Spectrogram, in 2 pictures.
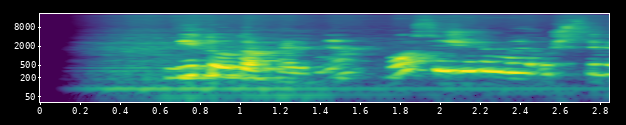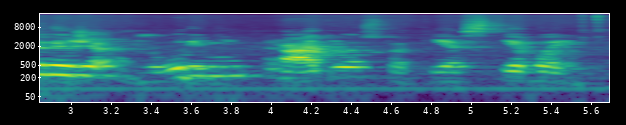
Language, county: Lithuanian, Vilnius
